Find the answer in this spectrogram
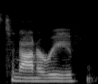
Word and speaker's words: Tananarive: When I first started like reading her stuff, I wasn't sure how to pronounce her name, and then I looked it up online, and she has a thing on her website, and it's Tananarive.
